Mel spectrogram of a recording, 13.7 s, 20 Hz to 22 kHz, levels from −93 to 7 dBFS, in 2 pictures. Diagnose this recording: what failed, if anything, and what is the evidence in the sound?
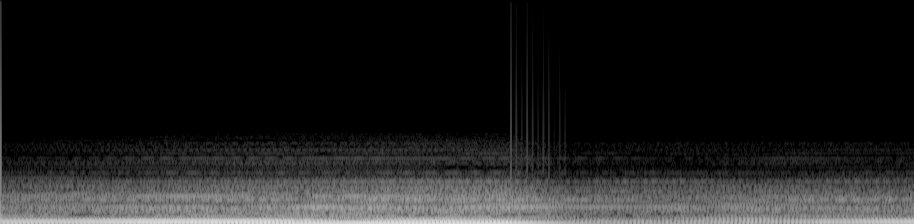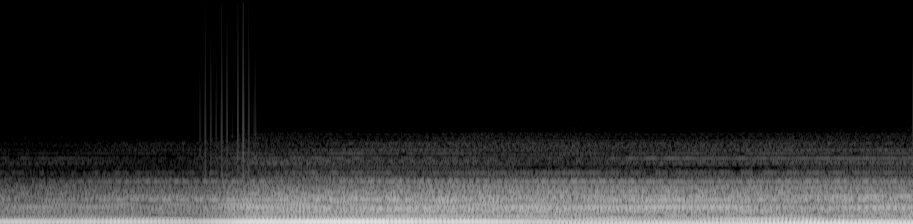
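Zipper noise at the gain stage: from 3.81 to 4.25 s the level falls about 10 dB, and from 8.33 to 8.77 s rises about 10 dB, in unsmoothed 1 dB steps roughly 30 times per second. Each jump clicks, showing as a staircase waveform envelope and faint evenly spaced vertical spectrogram lines.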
